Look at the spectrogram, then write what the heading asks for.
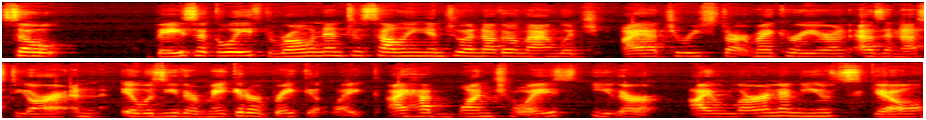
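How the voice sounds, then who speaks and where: A woman talks at a moderate pace in a Spanish accent. Her fairly high-pitched voice keeps a fairly even intonation. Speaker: podcast host. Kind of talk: casual chat.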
